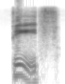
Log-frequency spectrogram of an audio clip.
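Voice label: "beef", American English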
